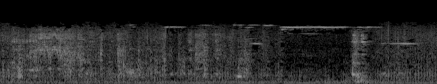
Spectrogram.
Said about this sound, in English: Then the door of the safe could be heard opening.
